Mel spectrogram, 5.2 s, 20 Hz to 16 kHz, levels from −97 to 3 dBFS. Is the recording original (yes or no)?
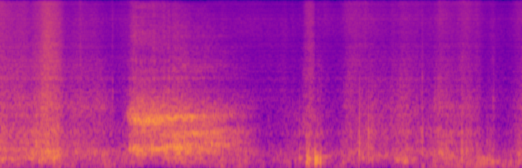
no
